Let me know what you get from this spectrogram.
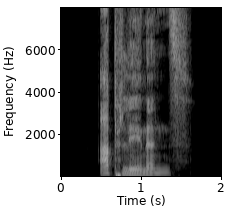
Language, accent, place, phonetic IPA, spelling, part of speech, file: German, Germany, Berlin, [ˈapˌleːnəns], Ablehnens, noun, De-Ablehnens.ogg
- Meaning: genitive of Ablehnen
